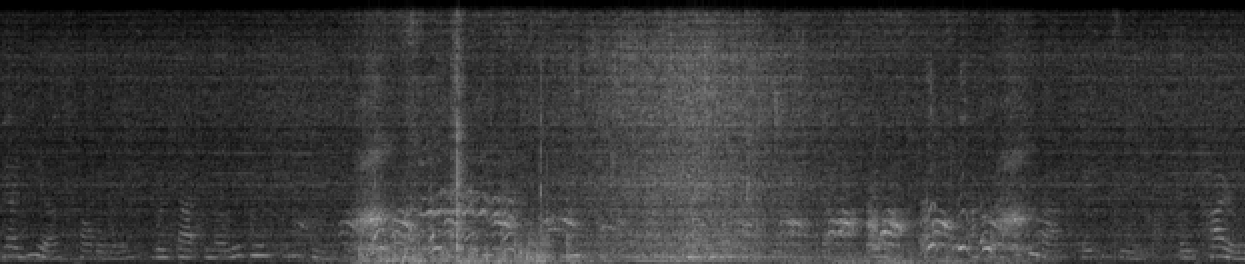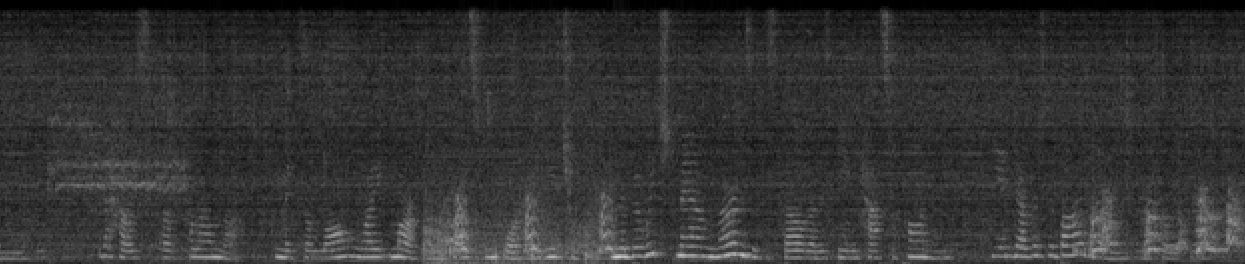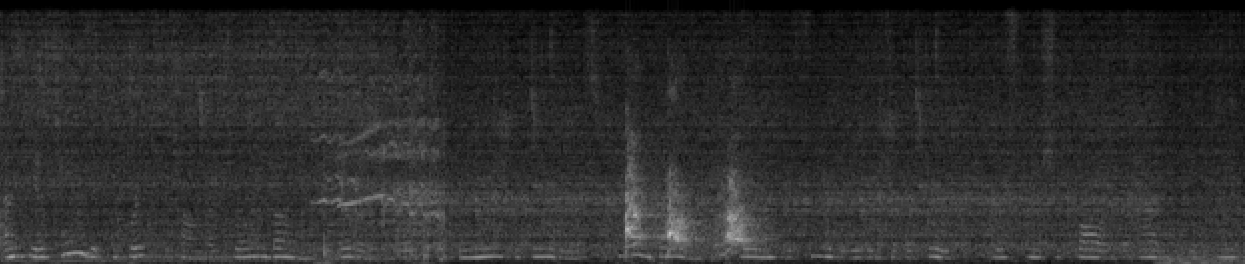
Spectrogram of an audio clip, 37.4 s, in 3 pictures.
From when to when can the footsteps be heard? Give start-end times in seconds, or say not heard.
not heard.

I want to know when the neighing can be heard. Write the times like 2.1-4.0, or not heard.
4.2-5.3, 12.9-14.4, 28.0-29.4.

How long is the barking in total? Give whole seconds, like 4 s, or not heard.
9 s.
